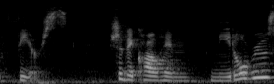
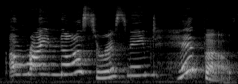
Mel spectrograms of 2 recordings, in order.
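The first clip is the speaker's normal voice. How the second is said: higher voice, a touch of laughter; laughing cry; 4 dB louder than usual. Acted. Porcupine laughs back at the rhino's name, higher. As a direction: cry it out, delighted. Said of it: "Fluffy cried".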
